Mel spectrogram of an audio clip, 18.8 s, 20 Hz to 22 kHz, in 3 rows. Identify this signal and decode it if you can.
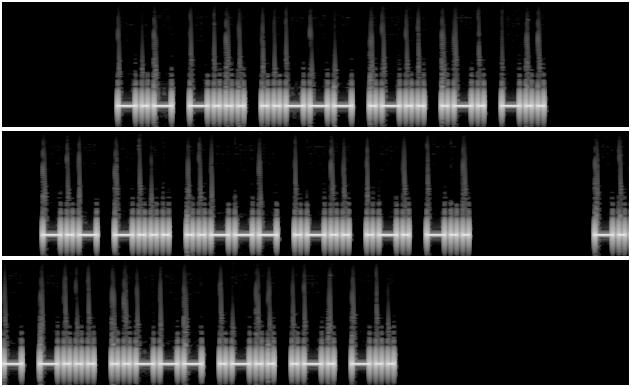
Morse code, heard as a keyed tone, about 20 wpm, 700 Hz. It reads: KB2LRD KB2LRD KB2LRD
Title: USA Call Signs - 6 Characters - Repeated 3x - 20wpm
